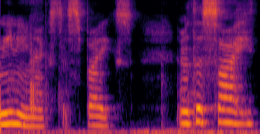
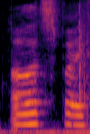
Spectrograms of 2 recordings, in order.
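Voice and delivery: ordinary delivery

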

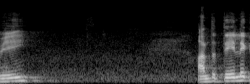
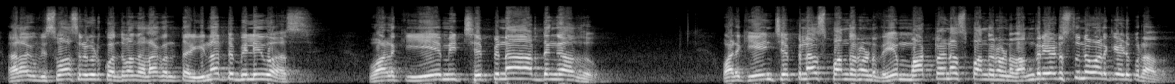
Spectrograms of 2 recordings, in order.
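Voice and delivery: much higher, louder pulpit exhortation; fervent preaching; 9 semitones higher, 5 dB louder than usual. Acted. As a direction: preach it with mounting fervour. Preaching at rising full force.

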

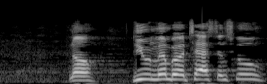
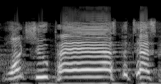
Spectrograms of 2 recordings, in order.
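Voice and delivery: preaching climax; 7 semitones higher, 5 dB louder, slower than usual. Acted.

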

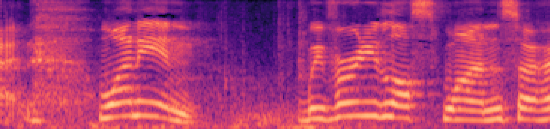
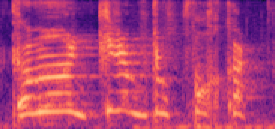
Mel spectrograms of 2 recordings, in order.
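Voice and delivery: strained, pitched up with effort; straining effort; 10 semitones higher than usual. Real, not acted. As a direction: push the words out while straining. Straining to push object in game.

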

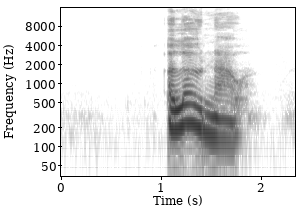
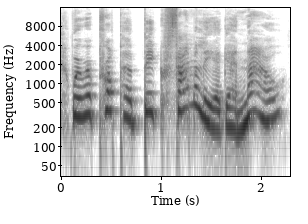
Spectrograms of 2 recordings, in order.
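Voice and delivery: put-on bright, higher, happy little girl; excited girl; 8 semitones higher than usual. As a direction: gush with joy about the new family.

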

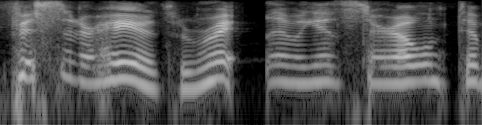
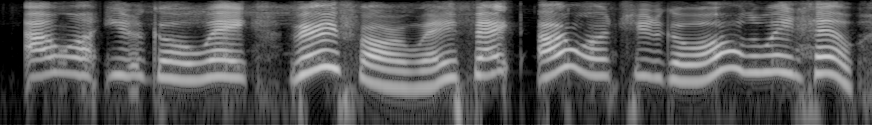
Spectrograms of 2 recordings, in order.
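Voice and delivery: higher, biting woman's voice; Anna, furious; 6 semitones higher than usual. A narrator's reading. Anna orders Cam to go away, angry. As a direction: tell him off.

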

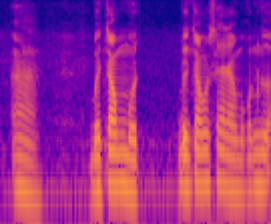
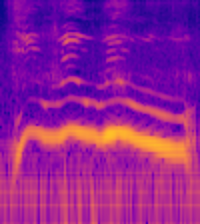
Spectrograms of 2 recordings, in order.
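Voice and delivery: squealing high engine noise; high motor whine; 5 dB louder, much slower than usual. Pretend. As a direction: zoom it like a toy racing bike.

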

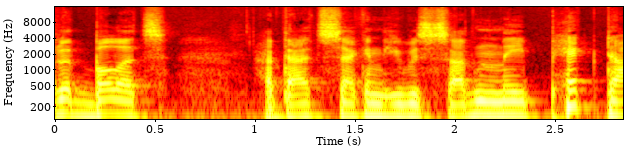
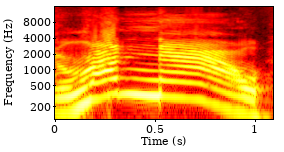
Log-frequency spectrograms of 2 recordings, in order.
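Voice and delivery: high, urgent shout; high, insistent yell; urgent cry. Acted. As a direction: yell at them to flee. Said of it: "she cried".

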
